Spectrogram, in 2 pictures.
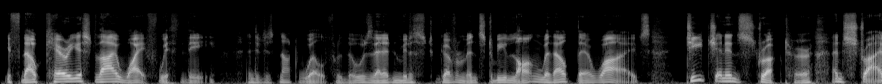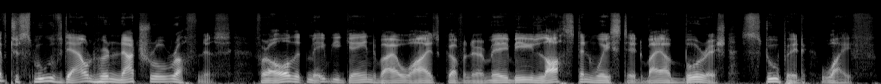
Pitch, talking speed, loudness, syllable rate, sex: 100 Hz, 185 wpm, -22 LUFS, 3.4 syllables/s, male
